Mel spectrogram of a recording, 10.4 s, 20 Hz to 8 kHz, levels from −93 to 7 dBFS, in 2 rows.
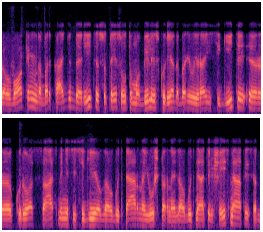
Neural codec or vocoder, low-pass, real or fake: none; 7.2 kHz; real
